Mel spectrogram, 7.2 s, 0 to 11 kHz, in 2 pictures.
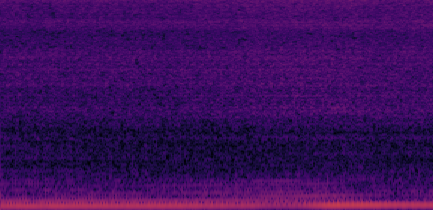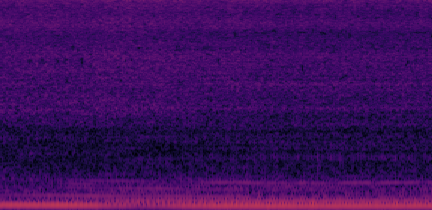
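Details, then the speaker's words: K24-swapped Honda CRX running: a smooth, even idle that is a little high, with a slight swell in speed and no knocks or ticks; the earlier noise is gone and the engine sounds healthy. "the engine's running great it's never ran as good it sounds great yeah the RPMs are a little high right now but it's running fantastic not a single noise the engine sounds great"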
